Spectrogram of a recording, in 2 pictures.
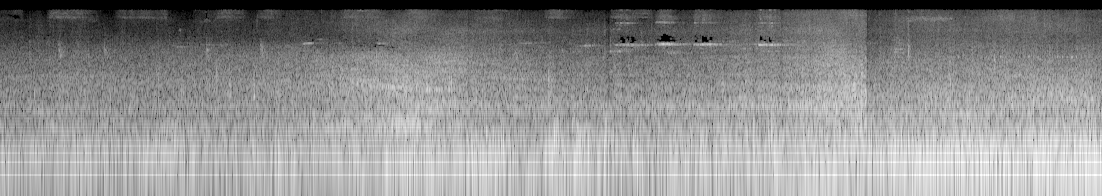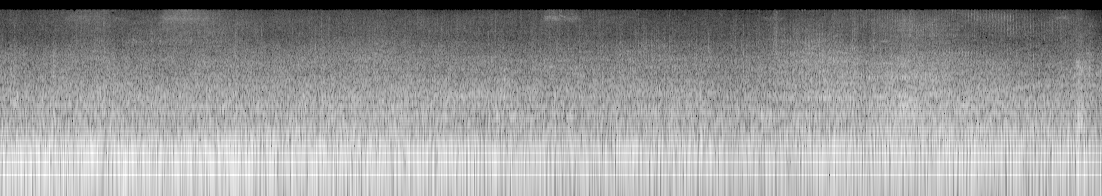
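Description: Steady motor vehicle and road noise: a low engine rumble under a wash of traffic noise, growing louder about four seconds in and again around ten seconds in.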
